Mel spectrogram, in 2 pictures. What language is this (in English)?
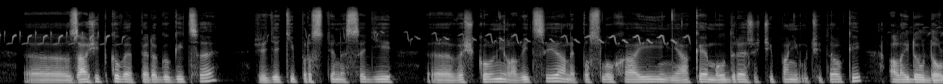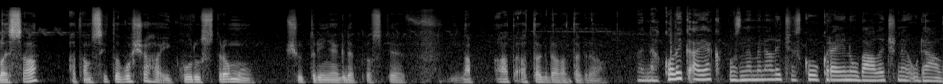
Czech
